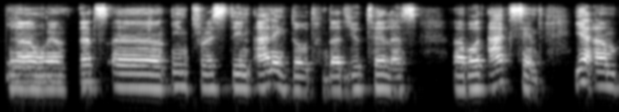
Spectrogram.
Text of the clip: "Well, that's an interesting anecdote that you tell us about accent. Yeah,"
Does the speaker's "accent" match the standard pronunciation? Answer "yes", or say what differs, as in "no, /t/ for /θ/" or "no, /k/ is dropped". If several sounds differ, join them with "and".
yes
